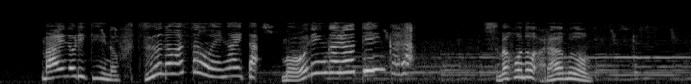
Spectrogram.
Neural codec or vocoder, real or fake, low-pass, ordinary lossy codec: vocoder, 44.1 kHz, 128 mel bands, Pupu-Vocoder; fake; 7.2 kHz; Opus, 64 kbps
